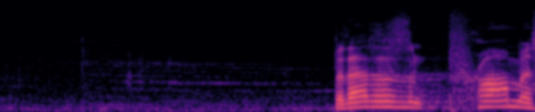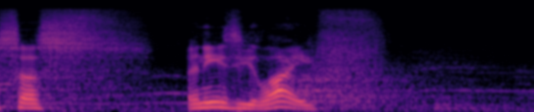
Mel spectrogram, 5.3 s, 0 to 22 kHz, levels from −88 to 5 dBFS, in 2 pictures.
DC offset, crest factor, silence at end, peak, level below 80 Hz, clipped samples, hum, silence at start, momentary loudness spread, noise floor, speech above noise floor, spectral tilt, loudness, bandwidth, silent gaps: under 0.1%; 20 dB; 0.75 s; -14 dBFS; -70 dBFS; under 0.1%; none; 1.65 s; 19 LU; -62 dBFS; 31 dB; -5.5 dB/octave; -32 LUFS; 16.5 kHz; none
